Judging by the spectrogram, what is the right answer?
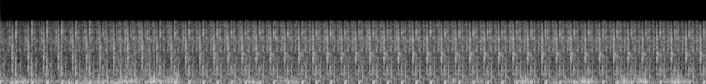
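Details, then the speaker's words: Lister LD1 single-cylinder diesel on a chilly morning of about 5–6°, a month and a half after a fuel filter change, sump flush, oil change and bleeding: it thumps about two beats a second, uneven and clattery. Runs rough; owner suspects an air lock in the fuel lines. "now so you can probably tell from the way starting sight is right at all running next really just isn't right it"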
